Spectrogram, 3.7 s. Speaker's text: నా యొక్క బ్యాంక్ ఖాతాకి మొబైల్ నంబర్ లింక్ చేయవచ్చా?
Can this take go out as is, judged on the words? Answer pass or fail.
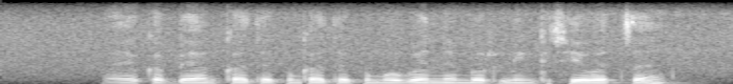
fail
